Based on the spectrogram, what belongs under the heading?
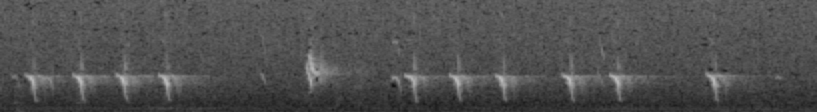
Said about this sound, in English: Meanwhile, some other bird is flying over.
